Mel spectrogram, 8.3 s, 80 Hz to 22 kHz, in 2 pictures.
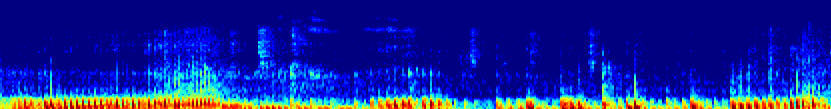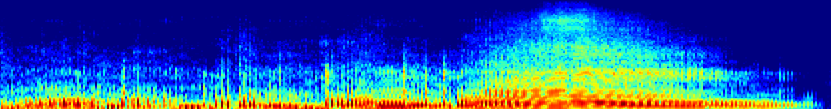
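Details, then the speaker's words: Old TVS Apache RTR 180, a mix of parts from several bikes, started after sitting unused a long time: uneven exhaust note with dropouts, revs swelling and sagging on their own, won't hold steady; intermittent misfire and hunting, cause not confirmed. "പക്ഷെ ആ missing ഉള്ളോണ്ടേ വണ്ടി തുമ്മി പോവാ. നിൽക്കൂല. ചാടിക്കളി ഭയങ്കര ചാടിക്കളി."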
